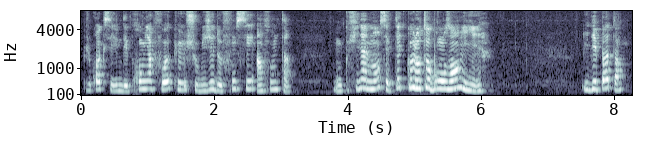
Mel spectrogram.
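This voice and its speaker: A woman's voice: high voice, moderate pace, mellow. Chatty French-speaking woman doing makeup. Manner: chatty, explains each step with fillers and little "hop" sounds. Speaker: beauty vlogger. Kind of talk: casual get-ready-with-me makeup tutorial.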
